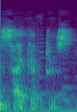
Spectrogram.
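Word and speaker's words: psychiatrist: पुनीता लोग बोलते हैं साइकैटरिस्ट जीव और यह बहुत ही इंपोर्टेंट है इसमें साइलेंट होता है ठीक है इसका प्रभाव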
